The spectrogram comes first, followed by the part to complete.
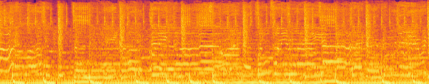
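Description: K-pop song with female vocals over a heavy bass line and a steady drum beat.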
